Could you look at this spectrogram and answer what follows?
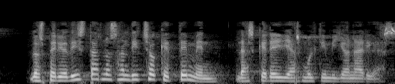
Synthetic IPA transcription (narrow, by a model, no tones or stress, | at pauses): lo̞spe̞ɾjo̞ð̞ist̪azno̞sand̪it͡ʃo̞ke̞t̪e̞mẽ̞nlaskeɾe̞ʎazmult̪imiʎo̞naɾjas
